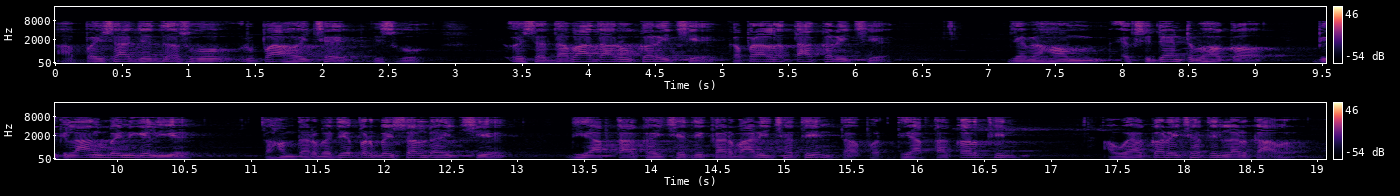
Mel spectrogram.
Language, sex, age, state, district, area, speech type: Maithili, male, 60+, Bihar, Samastipur, rural, spontaneous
